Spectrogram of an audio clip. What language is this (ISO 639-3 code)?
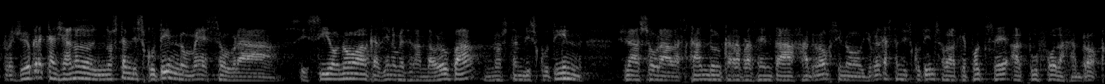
cat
